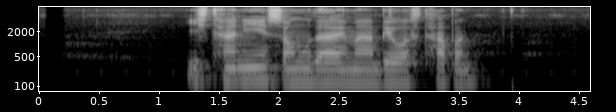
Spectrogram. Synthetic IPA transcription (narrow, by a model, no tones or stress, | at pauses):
ist̪ʰanijʌsʌmud̪ajmabjʌwʌst̪ʰapʌn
